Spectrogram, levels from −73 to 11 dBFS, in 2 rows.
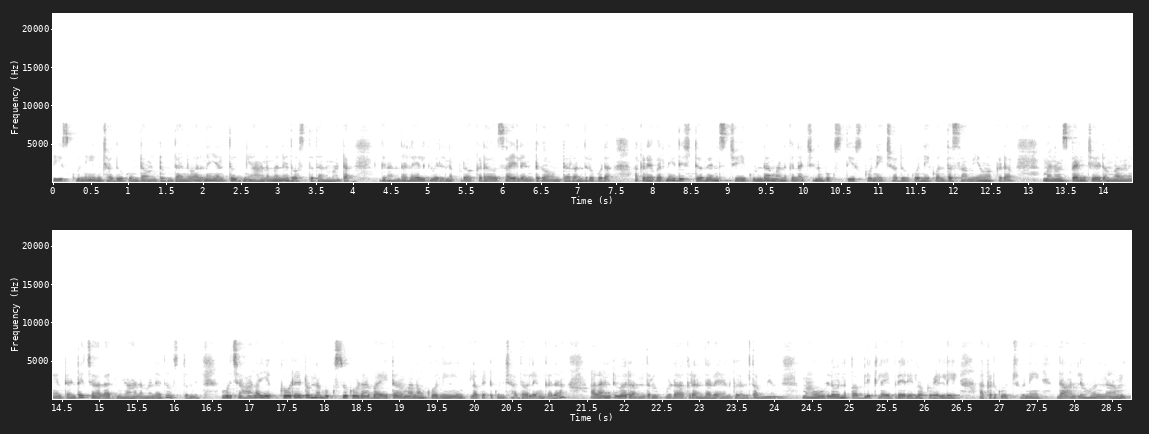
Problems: background sounds at intervals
